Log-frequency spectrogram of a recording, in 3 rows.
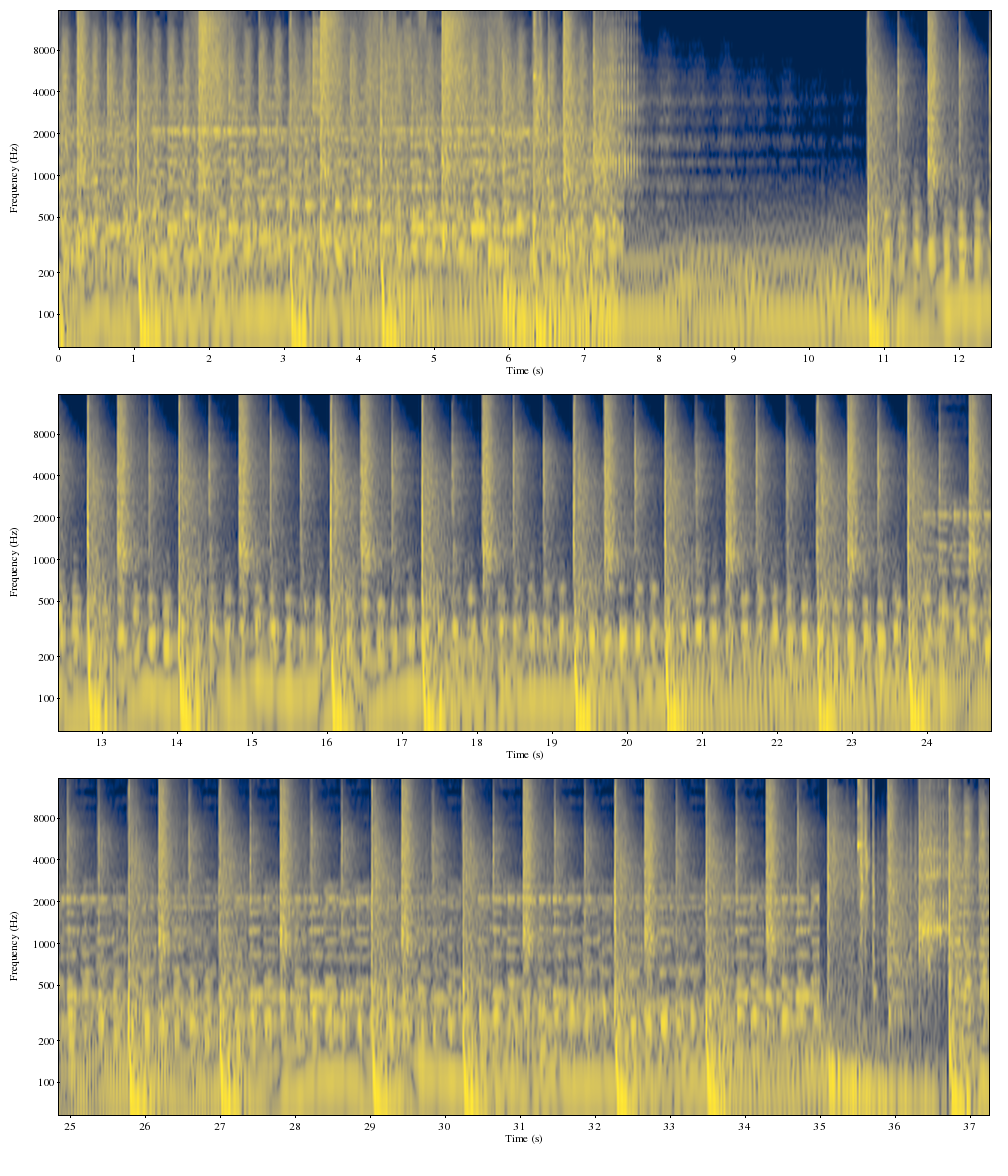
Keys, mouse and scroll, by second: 2.5 shift+z, 4.5 click, 5.7 click, 10.4 shift+z, 27.3 shift+z, 27.7-28.8 right drag, 28.4 s, 28.8-29.6 drag, 34.9 shift+z.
